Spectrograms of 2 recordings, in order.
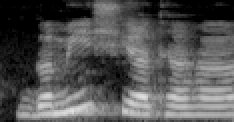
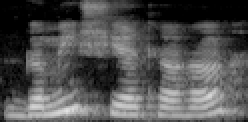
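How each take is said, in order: First: Said in the usual way. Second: गमिष्यथः drawn out slowly, each syllable clear; slow recital. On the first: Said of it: "एक बार और उच्चारण कर लेते हैं". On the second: Shown as a demonstration. Teacher slowly reciting गमिष्यथः for the class. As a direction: spell out गमिष्यथः carefully, rising at the end. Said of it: "इसी तरह से मध्यम पुरुष में".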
